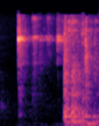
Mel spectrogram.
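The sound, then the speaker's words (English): A bottle of Valentine's beer from AleSmith Brewery, San Diego, California, is popped open, with a sharp hiss of escaping gas, followed by a fuller fizzing rush of sound. No one speaks. “Well, I am thirsty, so I'm going to just pop open a beer.”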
